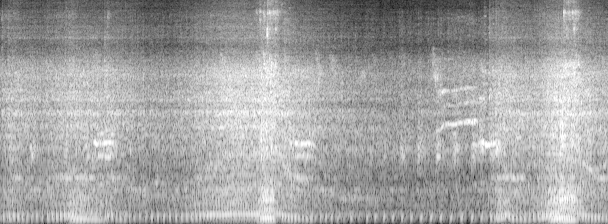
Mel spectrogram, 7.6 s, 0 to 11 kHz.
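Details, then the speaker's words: Rusi Gala scooter revving with a rough scraping, rubbing noise from the CVT, caused by a stock drive belt about 2 years old that has hardened and roughened from heat. "so napakinggan niyo na mga sir B merong kumikiskis Kapag umarangkada tayo"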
